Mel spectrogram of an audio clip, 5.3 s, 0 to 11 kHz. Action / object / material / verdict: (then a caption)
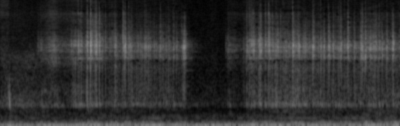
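tap / hollow plastic moon lamp sphere / plastic / none. Long nails tap the sides of a large, hollow, 3D-printed plastic moon lamp sphere that is lit white. The result is a quick run of dry, bright clicks and light scratchy ticks. A brief quiet gap falls in the middle before the tapping resumes.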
